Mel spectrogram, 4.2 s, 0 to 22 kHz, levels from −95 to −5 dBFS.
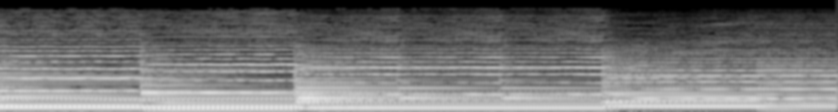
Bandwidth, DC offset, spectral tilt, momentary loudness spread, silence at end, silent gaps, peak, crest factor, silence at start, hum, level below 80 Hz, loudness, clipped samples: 14.5 kHz; 0.4%; -6.5 dB/octave; 4 LU; 0 s; none; -4 dBFS; 12 dB; 0 s; none; -34 dBFS; -17 LUFS; under 0.1%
